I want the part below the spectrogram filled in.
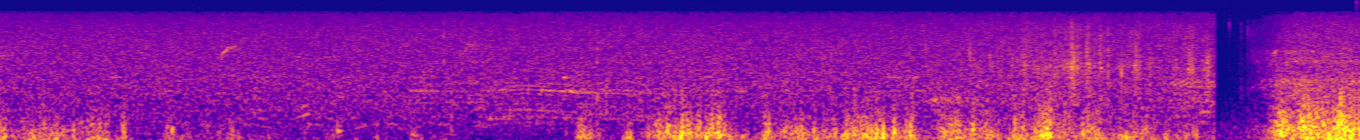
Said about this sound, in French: il commence à faire froid avec le vent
